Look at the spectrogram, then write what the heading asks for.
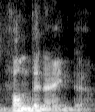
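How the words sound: The name is said with Dutch-style pronunciation.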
